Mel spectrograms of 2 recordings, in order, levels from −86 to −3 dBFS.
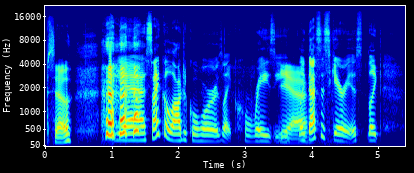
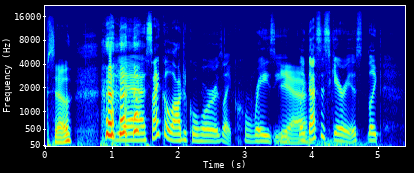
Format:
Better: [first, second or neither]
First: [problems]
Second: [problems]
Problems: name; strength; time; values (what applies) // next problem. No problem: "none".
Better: second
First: thin; very; fading below 650 Hz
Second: none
